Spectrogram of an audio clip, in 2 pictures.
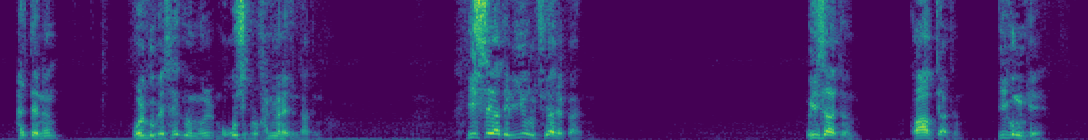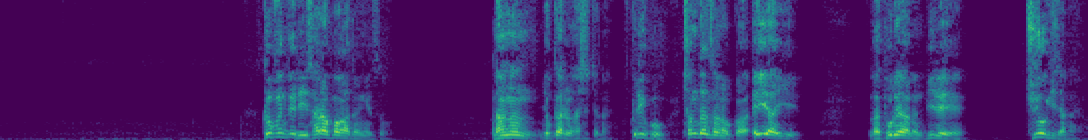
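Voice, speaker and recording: A man delivers current-affairs commentary at a quick pace, earnest and critical as he poses rhetorical questions. His voice is dark and somewhat raspy, and the recording is close and dry. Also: fairly high pitch, no echo. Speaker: host and commentator. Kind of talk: current-affairs opinion monologue.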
